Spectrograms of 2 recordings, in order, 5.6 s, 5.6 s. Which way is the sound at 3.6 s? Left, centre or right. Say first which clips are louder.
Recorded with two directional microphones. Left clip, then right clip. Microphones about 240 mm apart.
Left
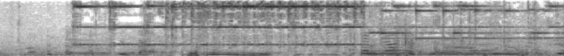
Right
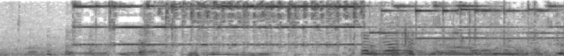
Even; right.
